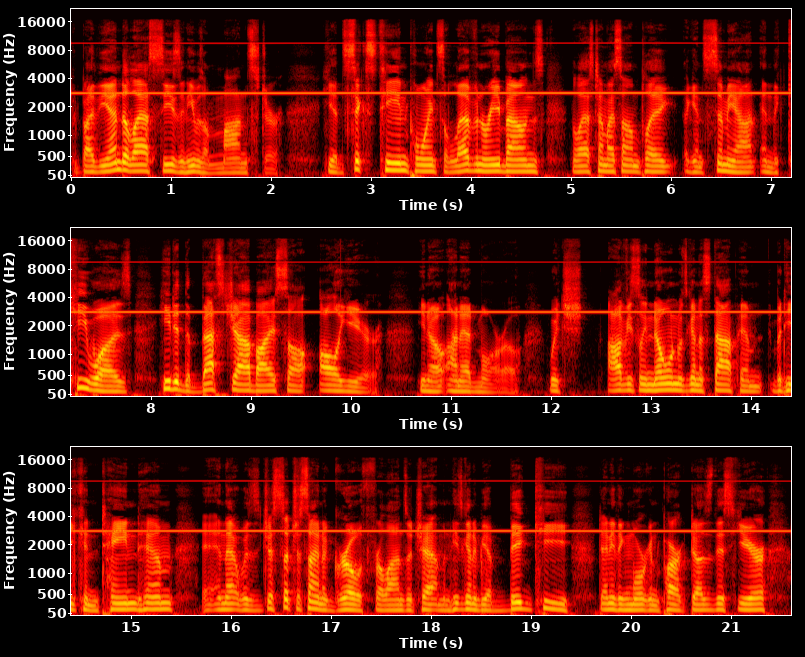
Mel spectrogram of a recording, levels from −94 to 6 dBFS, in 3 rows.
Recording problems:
high-pitched whine; loud; throughout; 3 kHz, 8 dB below the speech

